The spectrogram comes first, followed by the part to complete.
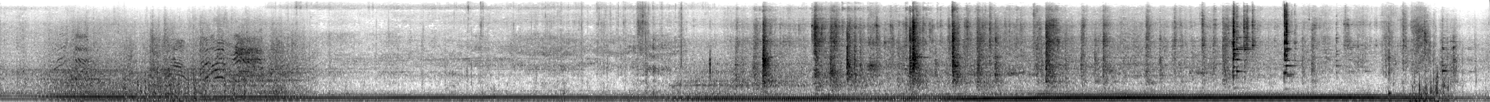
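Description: A low, steady engine drone from a vehicle, its pitch shifting up and down a few times. Faint voices sound early on and scattered sharp clicks and knocks come later.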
